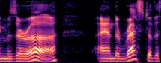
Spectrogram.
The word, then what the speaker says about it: Missouri: was taking over and the Missouri pronunciation was disappearing except as you say by politicians who think that they're going to Garner some votes by seeming like an authentic Missourian yes well Grant you're an authentic Missourian yeah I say Missouri but you know that's because as I'm younger and pretty much that my father who passed away a few years ago he said Missouri and so that's typically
